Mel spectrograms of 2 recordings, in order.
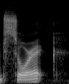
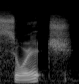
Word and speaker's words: Sorich: So for Michael Sorich, I was calling him Sorik. The pronunciation is Sorich.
